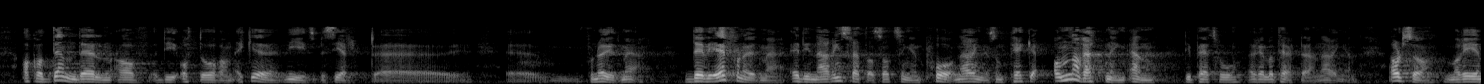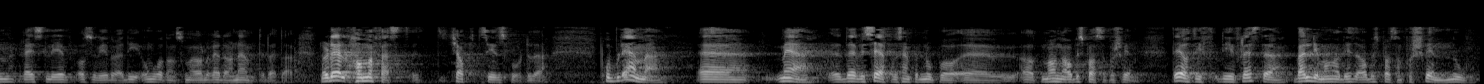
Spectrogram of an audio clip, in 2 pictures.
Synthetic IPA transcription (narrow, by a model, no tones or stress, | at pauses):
ʔɑkʊɾɑt̪̚d̪ɛnd̪eːlənɑʋd̪iʔɔt̪ːəoːɾɑnə̰ɪkːəʋɪspɛsɪɛlt̪ | fɔɳœʏd̪mɛ̰ | d̪ɛʋɪæfɔɳœʏd̪mɛ̰ɛɖɪnæːɾɪŋsɾɛt̪ːɑsɑt̪sɪŋənpʰɔnæːɾɪŋənsɔmpʰeːkəɑnːəɾɛt̪nɪŋɛn | d̪̥ɪpʰeːt̪ɾʊɾɛlɑt̪ʰeːʈə̰næːɾɪŋə̰n | ʔɑlt̪sɔmɑɾiːnɾæɪsəliːʋɔsɔʋiːd̪əɾəd̪ɪʔʊmɾoːd̪ənəsɔmæɪɑləɾeːd̪əhɑɳɛʋnt̪ʰːɪld̪ɛt̪ːəhæ̰ːɾnɔɖɛjɛləhɑmːɑfɛst̪ | çɑpt̪siːd̪əspṵːʈ̪ʰɪd̪ɛ̰ | pʰɾʊbleːmə | mɛd̪ɛʋɪseːɾfɔɾɛksɛmpəlnoːpʰɔ | ɑt̪mɑŋːəɑɾbɛɪspʰlɑsːəɾfɔʂʋɪnː | d̪̥ɛæɾjʊɑt̪̚d̪ɪd̪ɪfleːst̪əʋɛld̪ɪmɑŋːəɑʋd̪ɪs̬ːəɑɾbɛɪsplɑsənəfɔʂʋɪnːnuː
